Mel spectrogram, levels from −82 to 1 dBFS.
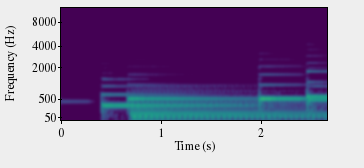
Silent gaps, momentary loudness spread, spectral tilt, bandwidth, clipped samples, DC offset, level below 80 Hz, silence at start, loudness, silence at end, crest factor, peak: none; 8 LU; -10.5 dB/octave; 4.5 kHz; under 0.1%; under 0.1%; -50 dBFS; 0.4 s; -38 LUFS; 0 s; 12 dB; -24 dBFS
